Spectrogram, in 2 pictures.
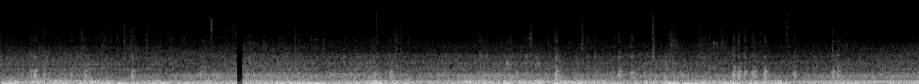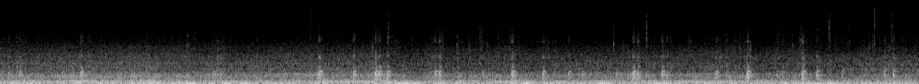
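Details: Volvo S60 driving: scattered irregular intermittent knocks over steady low road rumble.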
